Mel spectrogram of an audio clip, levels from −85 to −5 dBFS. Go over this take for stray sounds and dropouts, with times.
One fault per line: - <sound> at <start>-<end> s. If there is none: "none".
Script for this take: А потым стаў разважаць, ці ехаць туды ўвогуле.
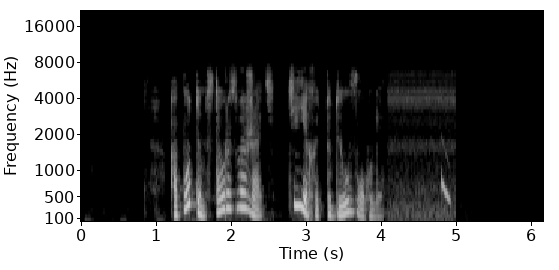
- chirp at 4.8-4.9 s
